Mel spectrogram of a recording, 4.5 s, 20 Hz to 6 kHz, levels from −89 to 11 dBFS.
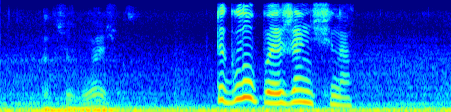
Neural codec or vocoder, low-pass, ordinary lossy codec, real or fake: none; 5.4 kHz; none; real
